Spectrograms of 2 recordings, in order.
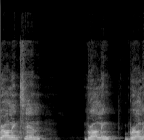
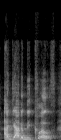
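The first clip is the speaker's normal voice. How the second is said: usual speaking voice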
